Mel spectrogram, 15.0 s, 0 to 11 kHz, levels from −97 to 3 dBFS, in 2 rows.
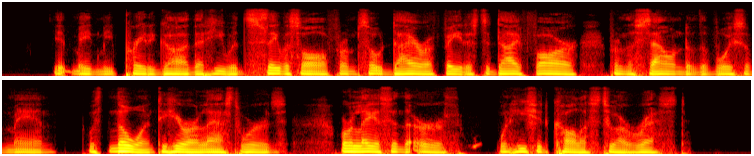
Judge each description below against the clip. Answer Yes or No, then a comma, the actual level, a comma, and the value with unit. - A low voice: Yes, low, 110 Hz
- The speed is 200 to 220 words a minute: Yes, fast, 205 wpm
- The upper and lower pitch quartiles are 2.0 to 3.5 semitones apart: Yes, narrow, 2.4 semitones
